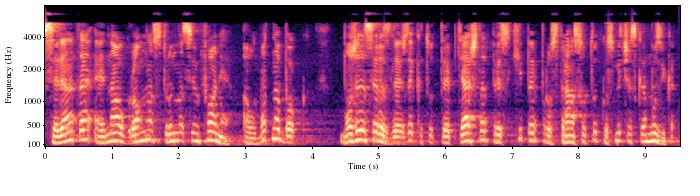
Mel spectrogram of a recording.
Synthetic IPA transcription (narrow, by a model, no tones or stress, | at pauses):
fsɛlɛnət̪əʔɛːd̪naoɡɾɔmnəst̪ɾunːəsiɱfɔnʲijəɐumɤt̪nɐbɔk | mɔʒɛd̪ɐsɛɾɐzɡlɛʒd̪ɐkɐt̪ɔt̪ɾɛpt̪ʲaʃt̪əpɾɛsxipɛɾpɾost̪ɾanst̪vot̪okosmit͡ʃɛskəmuzikə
